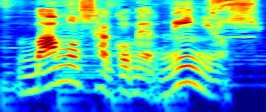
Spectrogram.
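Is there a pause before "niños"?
no. There is no pause before niños.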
